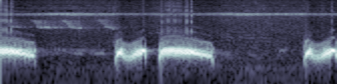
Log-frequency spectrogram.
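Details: Spotted dove recorded while decoy luring on the ground, a wild bird with a fine voice being lured in: mellow low coos, a quick two-part note and then a drawn-out descending croon, repeated about every two seconds over a thin constant whine.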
